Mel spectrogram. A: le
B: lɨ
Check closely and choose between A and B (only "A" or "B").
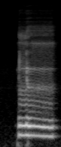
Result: B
